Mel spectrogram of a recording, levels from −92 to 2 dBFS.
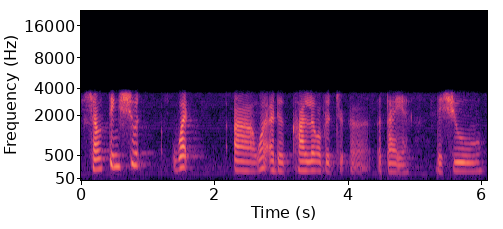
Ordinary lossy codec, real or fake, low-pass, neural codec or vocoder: Opus, 32 kbps; real; 3.6 kHz; none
